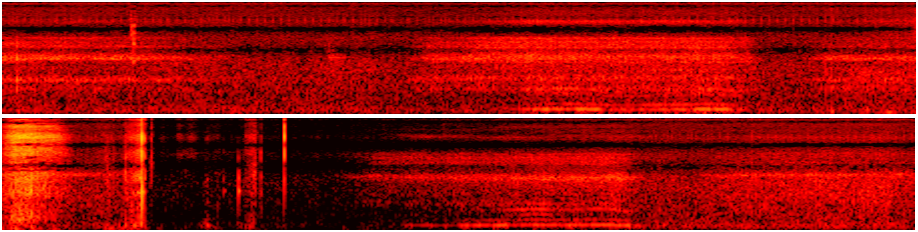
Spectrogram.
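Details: A brother snoring loudly: two slow, rattling snores on the in-breath, roughly four seconds apart, with a brief rustle in between.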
